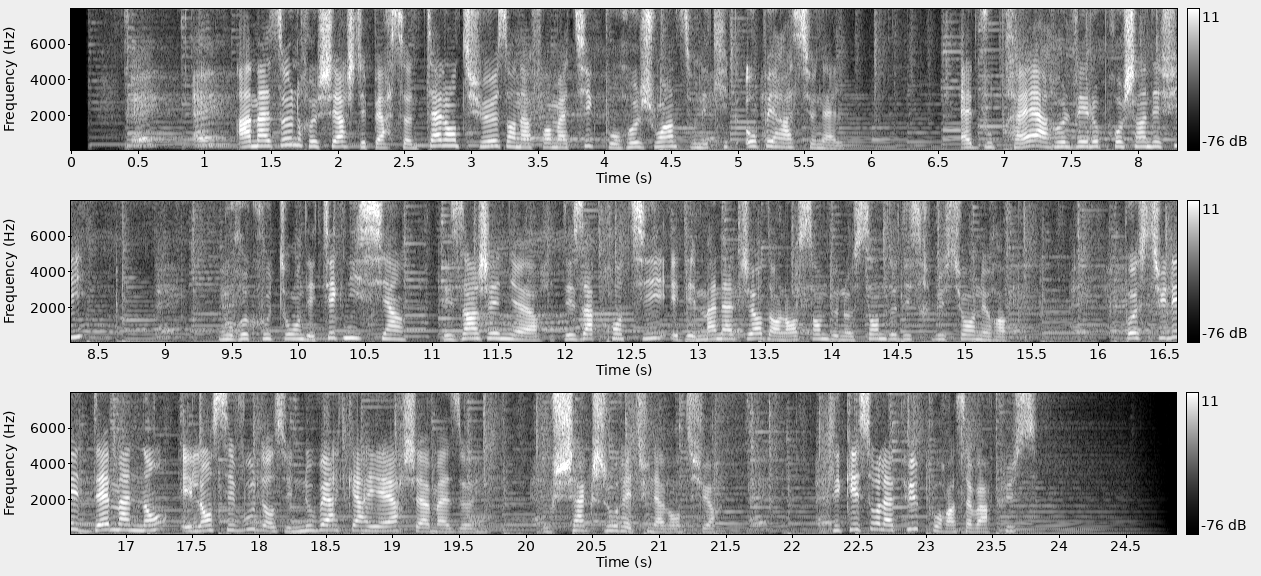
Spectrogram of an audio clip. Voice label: FR Europe Recruit; Amazon

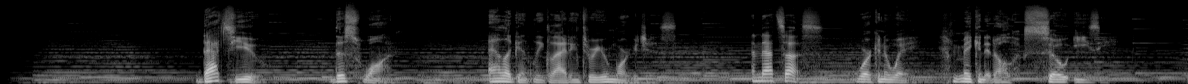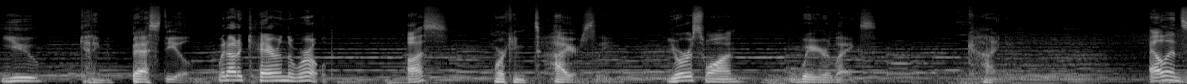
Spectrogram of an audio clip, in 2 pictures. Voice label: COMMERCIAL ENGLISH

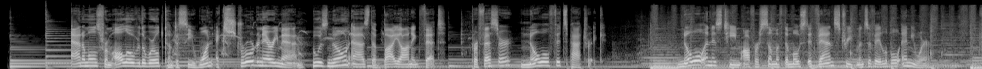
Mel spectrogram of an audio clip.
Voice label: DOCUMENTARY

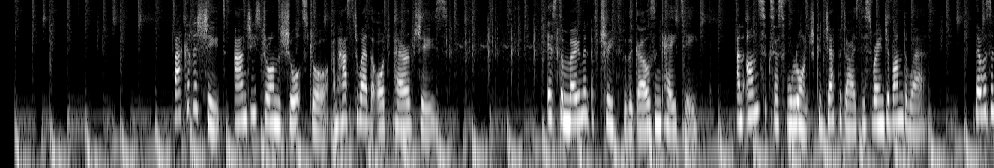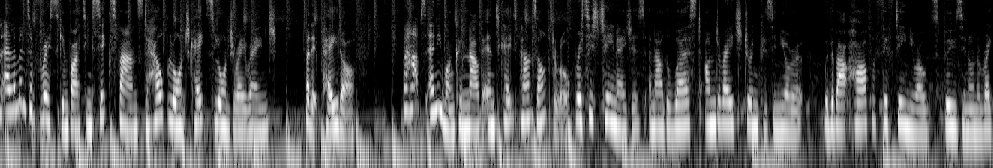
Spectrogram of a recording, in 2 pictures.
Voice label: Narrative

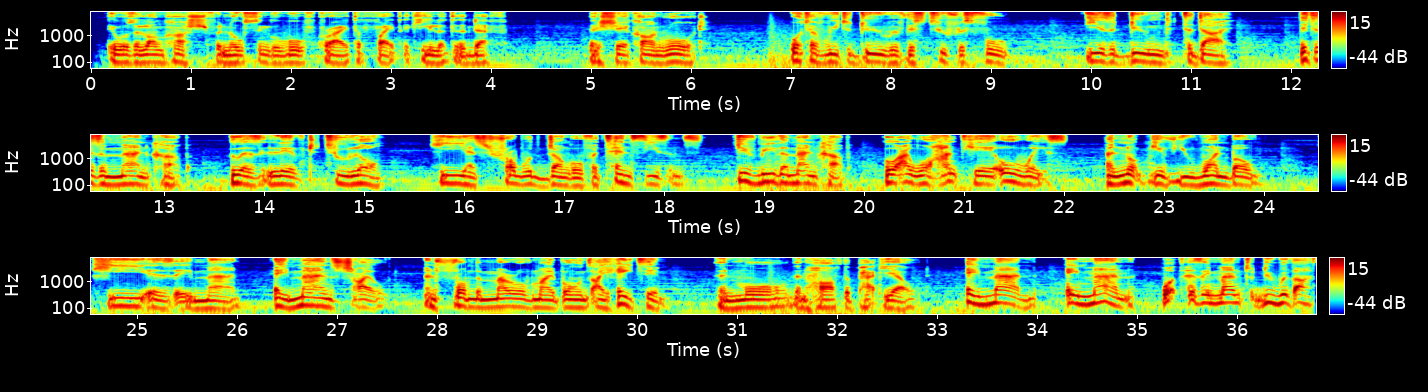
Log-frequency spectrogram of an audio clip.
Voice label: Animation

